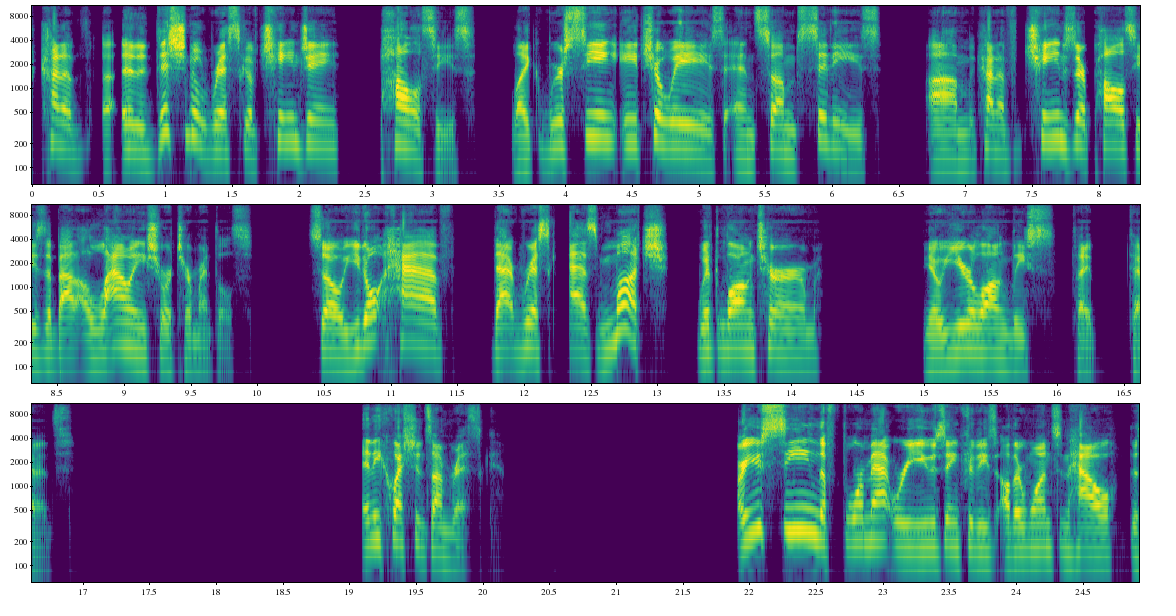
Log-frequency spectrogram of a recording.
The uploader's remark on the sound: This was a live class recorded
